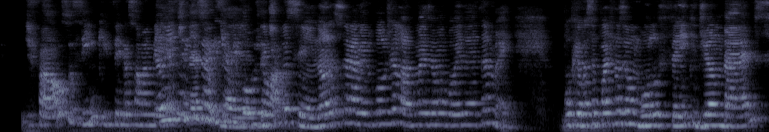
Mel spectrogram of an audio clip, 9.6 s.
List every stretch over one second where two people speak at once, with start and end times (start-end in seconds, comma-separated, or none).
1.9-3.5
